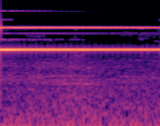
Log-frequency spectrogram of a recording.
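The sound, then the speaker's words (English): A bell rings with one clear, sustained high tone and a fainter upper overtone, holding steady and loud for the whole stretch over a faint low rumble, with no voices. “they make this really pleasant ringing sound. So what I want you to do, you don't have to change your posture or anything. All I want you to do is just see if you can tune into the sound of the bell”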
